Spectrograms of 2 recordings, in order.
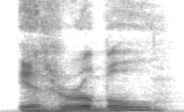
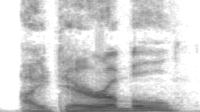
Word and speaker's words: Iterable: not sure marketing startup iterable i terrible how would you pronounce is it iterable don't know that one i-t-e-r-a-b-l-e iterable i'm going with iterable incorporated dismissed its chief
